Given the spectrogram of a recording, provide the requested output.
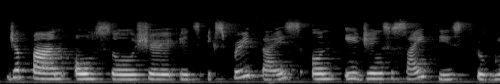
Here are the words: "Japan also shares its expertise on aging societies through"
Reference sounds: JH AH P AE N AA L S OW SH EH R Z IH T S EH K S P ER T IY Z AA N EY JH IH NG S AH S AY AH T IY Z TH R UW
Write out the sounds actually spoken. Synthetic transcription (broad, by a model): JH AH P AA N AA L S OW SH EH R IH T S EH K S P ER T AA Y AA N EY JH IH NG S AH S AY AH T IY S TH R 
